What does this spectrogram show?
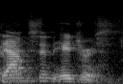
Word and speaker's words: Damson Idris: Damson Idris.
